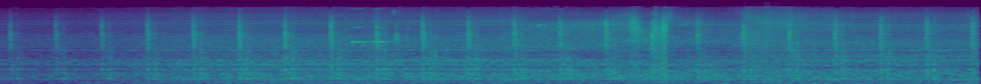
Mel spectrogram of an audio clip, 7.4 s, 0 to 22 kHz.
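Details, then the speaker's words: VEVOR diesel heater with about 5-litre fuel tank, restarted in a 9 °C workshop: a light regular pump tick two or three times a second over a steady fan whoosh, output air reaching about 20 degrees, quite noisy; normal running. "So there's obviously some heat coming out of it now. It's quite noisy."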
